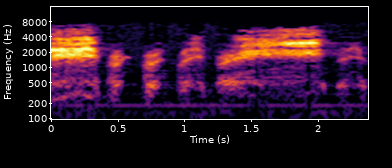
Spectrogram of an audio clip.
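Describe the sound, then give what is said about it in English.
A pig, transformed from a baby, oinks in a rapid series of about six short, nasal squealing grunts, the longest near the end, with a faint steady hum underneath. “Well, there's no mistaking it now. You are turning into a pig.”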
